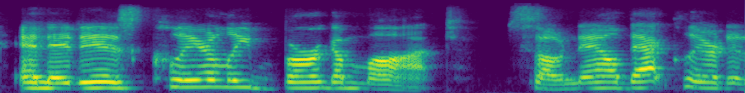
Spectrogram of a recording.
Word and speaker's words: bergamot: it's not in our regular line it's called bergamont mint and I actually I've heard it pronounced Bergamo and bergamont so I went to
